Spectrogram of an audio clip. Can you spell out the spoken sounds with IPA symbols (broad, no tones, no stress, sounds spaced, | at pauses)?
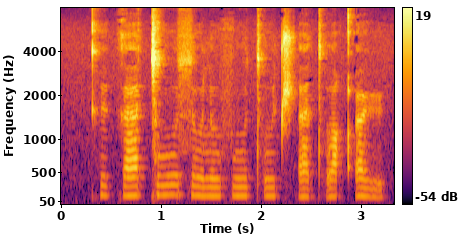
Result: kʰ ɨ k ɐ ǀ u s u l u f u tʼ u t͡ʃʼ ɐ tʼ o qʼ ʉ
